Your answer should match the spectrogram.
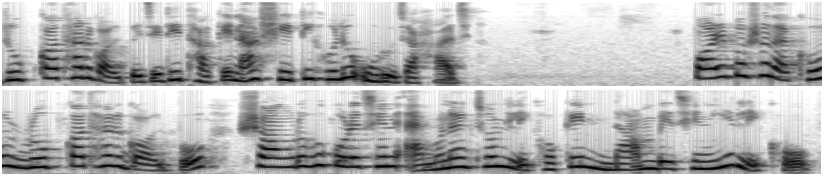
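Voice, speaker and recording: A woman teacher giving a scripted school lesson to young pupils, speaking in a deliberate, instructive way. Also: high-pitched, mellow. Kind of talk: scripted lesson narration with question-and-answer and poem recitation.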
